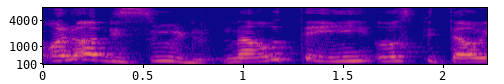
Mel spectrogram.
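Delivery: normal talking voice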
